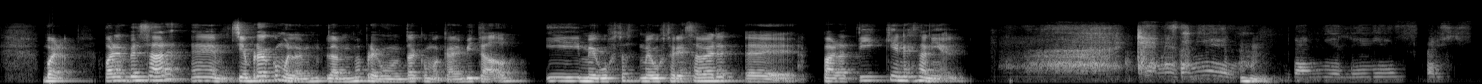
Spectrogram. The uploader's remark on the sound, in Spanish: pido disculpas por la calidad del audio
